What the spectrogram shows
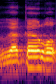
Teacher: ذال کی آواز باریک، کاف کی آواز بھی باریک ہوگی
